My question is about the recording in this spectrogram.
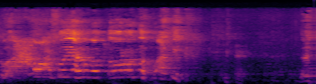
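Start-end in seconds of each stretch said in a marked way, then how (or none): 0.0-2.3 very high, loud scolding shout; retold panicked yelling. Driver showing how other parents react, panicked shouting. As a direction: yell up in alarmed outrage.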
